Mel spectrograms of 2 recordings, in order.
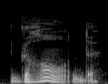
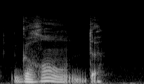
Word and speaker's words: grand: exactly the same thing this final D is not pronounced okay so and then the feminine form Grand okay so you put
